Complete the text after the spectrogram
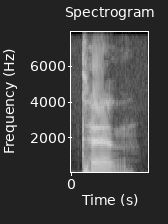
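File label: "ten", English; fonetica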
